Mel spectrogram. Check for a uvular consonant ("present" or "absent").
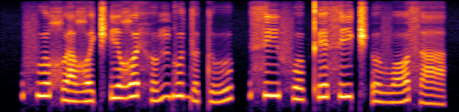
present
